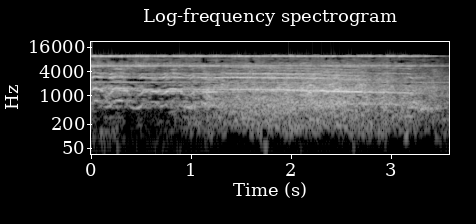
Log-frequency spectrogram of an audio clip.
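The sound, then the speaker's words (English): A voice imitates an alarm clock ringing, producing a steady, shrill, bell-like tone that holds continuously for a few seconds at fairly loud volume with no other sounds. “Yeah, I was the alarm.”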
